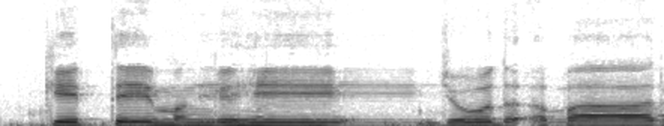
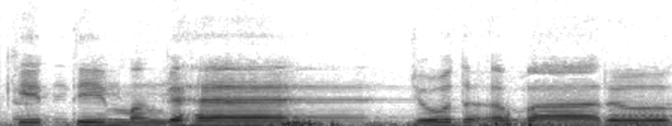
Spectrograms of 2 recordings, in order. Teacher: ਸਿਹਾਰੀ ਦੀ ਸੌਂਡ ਹੇ ਹੁੰਦੀ ਹੈ, ਸਿਹਾਰੀ ਦੀ ਸੌਂਡ ਹੈ ਨਹੀਂ ਹੁੰਦੀ ਗੀ। ਕਿਉਂਕਿ ਇਕਲਾਂ ਦੀ ਸੌਂਡ ਦਿੰਦੀ ਹੈ ਸਿਹਾਰੀ।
